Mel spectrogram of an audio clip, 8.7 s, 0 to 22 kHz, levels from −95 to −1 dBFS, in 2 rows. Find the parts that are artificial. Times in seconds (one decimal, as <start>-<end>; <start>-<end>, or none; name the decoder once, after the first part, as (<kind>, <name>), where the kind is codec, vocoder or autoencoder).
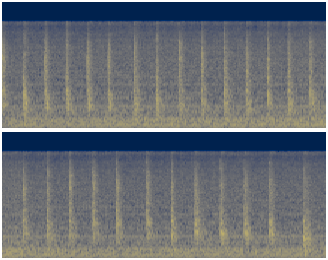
2.8-3.6 (vocoder, BigVGAN v2)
